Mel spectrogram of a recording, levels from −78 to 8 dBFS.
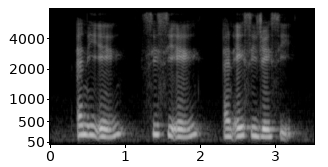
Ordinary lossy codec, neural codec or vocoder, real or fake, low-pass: none; none; real; 7.2 kHz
